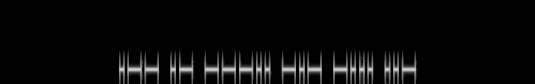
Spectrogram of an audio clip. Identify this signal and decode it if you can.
Morse code, heard as a keyed tone, about 28 wpm, 700 Hz. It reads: WA8KBU
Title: Call Signs Repeated 2x - 28wpm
